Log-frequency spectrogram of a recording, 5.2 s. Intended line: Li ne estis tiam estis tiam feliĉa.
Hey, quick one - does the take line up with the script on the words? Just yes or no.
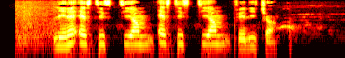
yes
